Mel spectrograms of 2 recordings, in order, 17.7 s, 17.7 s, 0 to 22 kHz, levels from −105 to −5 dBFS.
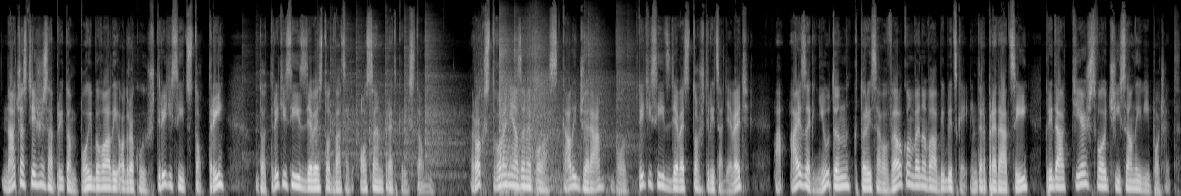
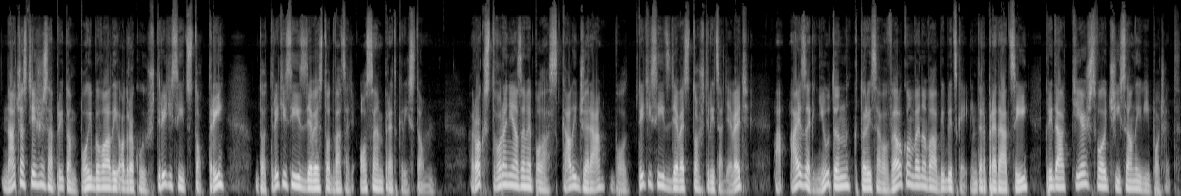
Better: second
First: keyboard typing; noticeable; from 5 to 9.5 s; peak 7 dB below the speech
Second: none

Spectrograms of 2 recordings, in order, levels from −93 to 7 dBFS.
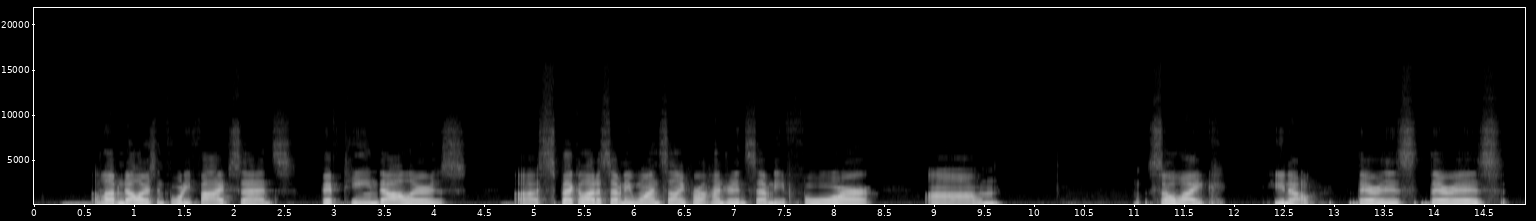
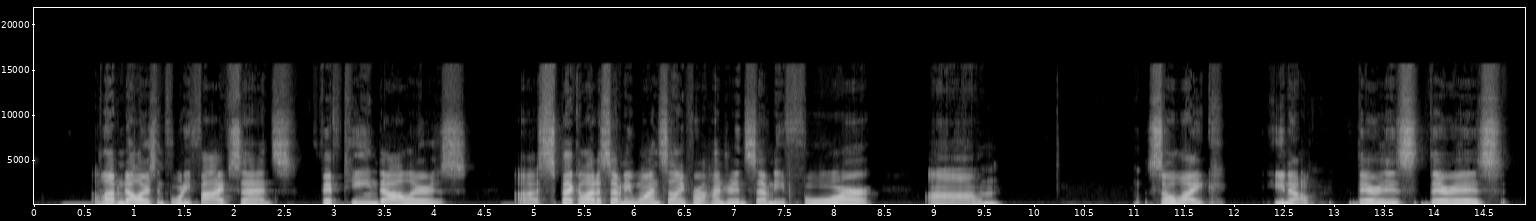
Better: second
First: muffled; very; fading above 3.5 kHz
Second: none

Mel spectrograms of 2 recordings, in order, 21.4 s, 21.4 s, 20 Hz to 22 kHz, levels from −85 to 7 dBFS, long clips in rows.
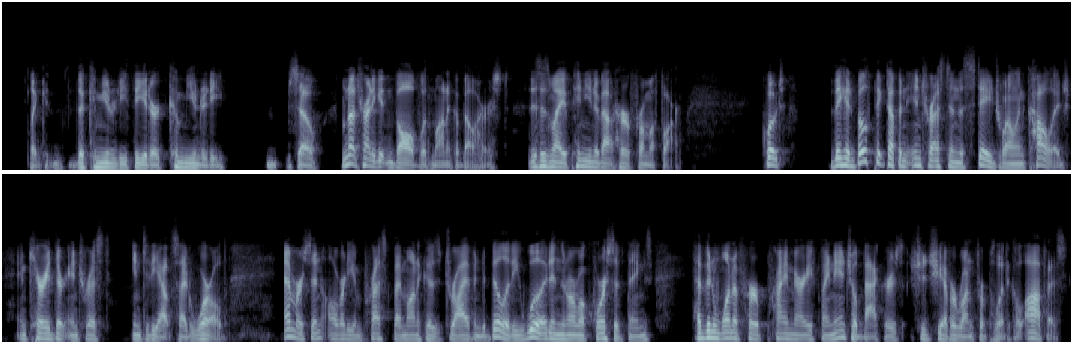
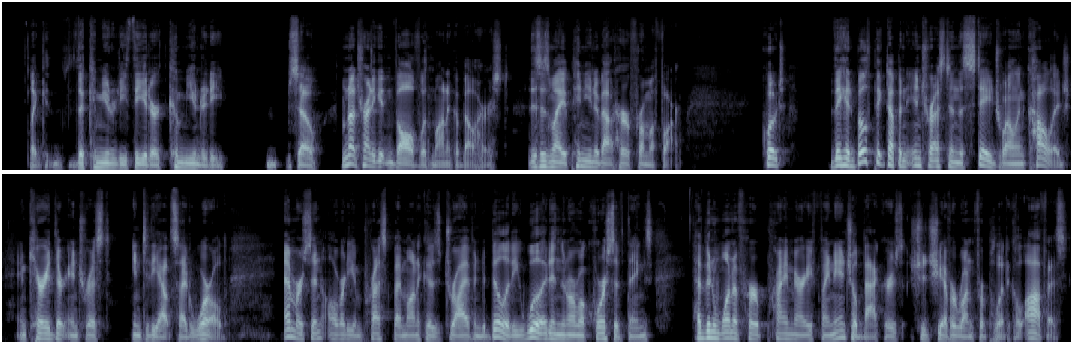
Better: second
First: muffled; very; fading above 3.5 kHz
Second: none

